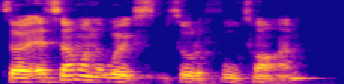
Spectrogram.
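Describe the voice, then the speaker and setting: Hosting a relaxed podcast conversation, this Australian man has a medium-pitched voice with a darkish tone and lively intonation. His delivery is halting, with frequent restarts as he works through his questions.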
